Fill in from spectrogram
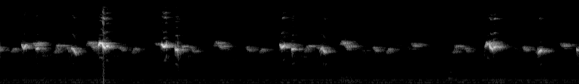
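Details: Rapid 'ropel' song of a sooty-headed bulbul, meant to provoke rival bulbuls into calling; liquid, warbled chirps come irregularly, loud notes alternating with quieter fragments.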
